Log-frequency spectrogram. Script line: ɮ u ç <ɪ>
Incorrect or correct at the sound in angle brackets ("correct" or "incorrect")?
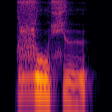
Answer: incorrect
